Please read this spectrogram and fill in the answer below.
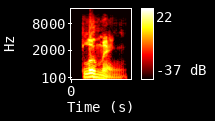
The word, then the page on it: blooming: American English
